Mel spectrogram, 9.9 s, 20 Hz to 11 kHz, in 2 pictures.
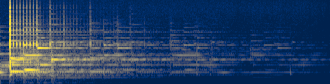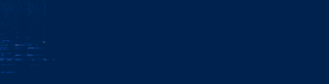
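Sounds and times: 
percussion one-shot: 0:00.1 - 0:02.3
piano one-shot: 0:00.1 - 0:02.3.

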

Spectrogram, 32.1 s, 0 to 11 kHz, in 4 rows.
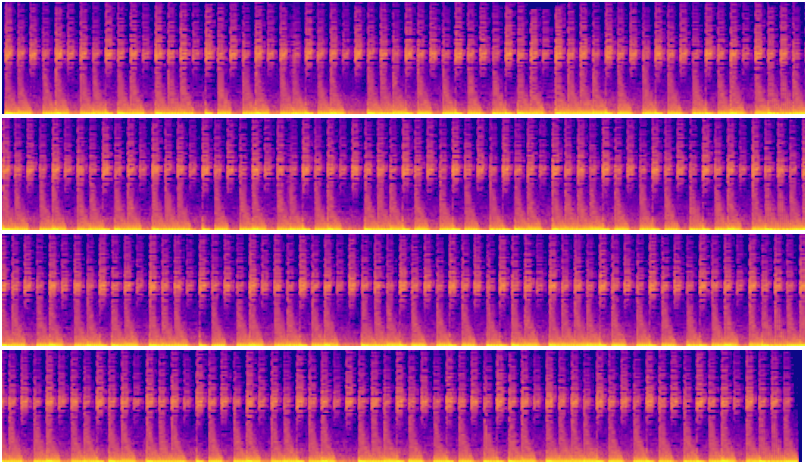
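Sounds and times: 
bass: 0:00.0 - 0:32.0
drums: 0:00.0 - 0:32.0.

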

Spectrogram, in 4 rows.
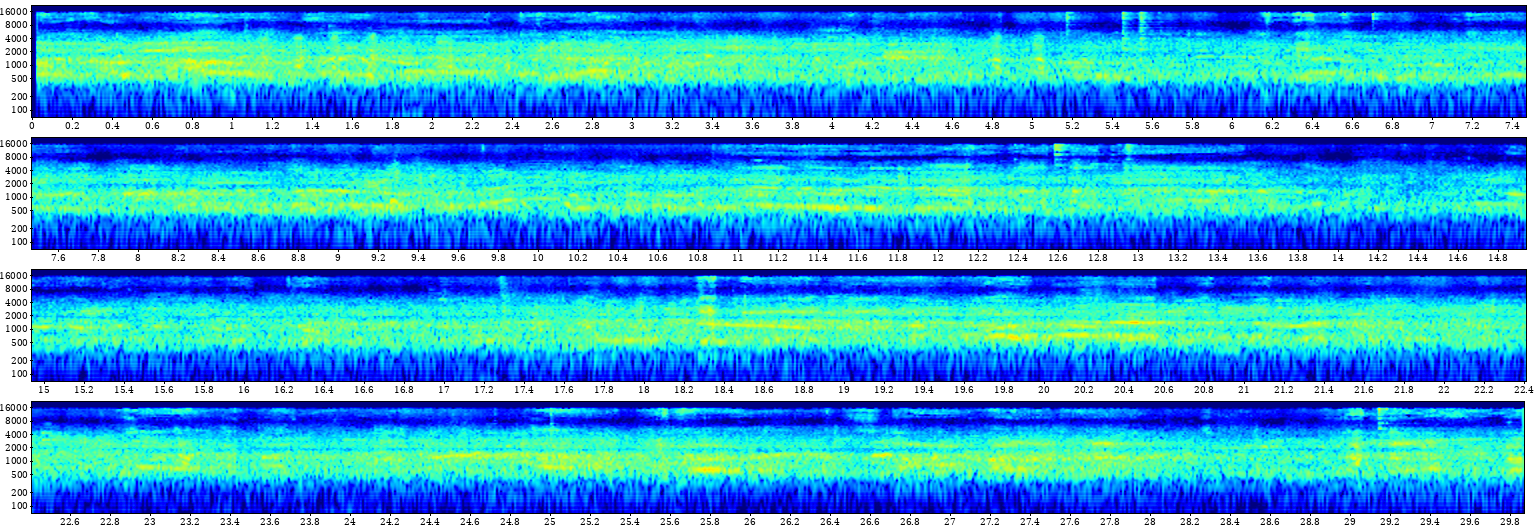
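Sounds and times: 
dinner crowd walla in a banquet hall: 0:00.0 - 0:29.8
laughter: 0:00.0 - 0:29.8.

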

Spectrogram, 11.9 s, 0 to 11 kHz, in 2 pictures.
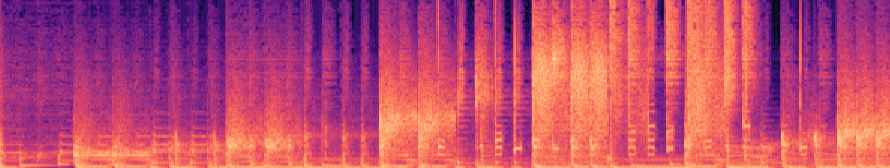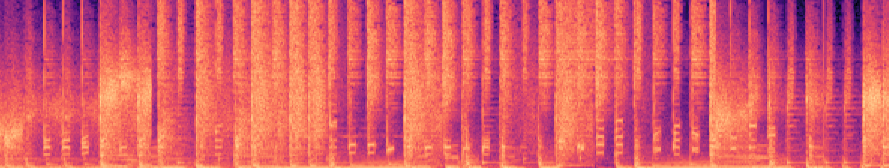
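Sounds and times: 
90s hip hop game music at 118 BPM: 0:00.0 - 0:11.8.

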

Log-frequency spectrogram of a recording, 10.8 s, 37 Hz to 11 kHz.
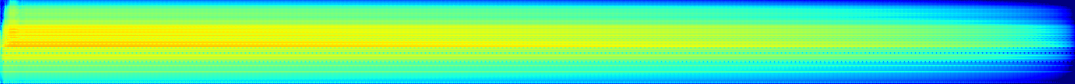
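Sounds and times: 
trombone playing B1: 0:00.0 - 0:07.2.

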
